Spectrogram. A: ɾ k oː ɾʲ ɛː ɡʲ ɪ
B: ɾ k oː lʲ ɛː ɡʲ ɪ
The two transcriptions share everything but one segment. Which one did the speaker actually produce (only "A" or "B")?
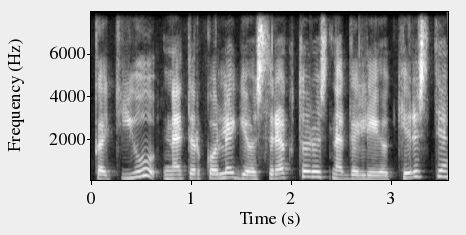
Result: B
